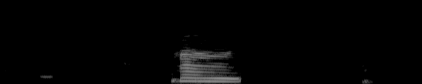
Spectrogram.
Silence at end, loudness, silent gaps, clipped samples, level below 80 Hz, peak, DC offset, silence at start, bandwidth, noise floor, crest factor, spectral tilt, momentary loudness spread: 0.55 s; -36 LUFS; 0.62-0.84 s, 0.96-1.15 s, 1.33-1.61 s, 2.49-3.34 s, 3.42-3.60 s; under 0.1%; -76 dBFS; -20 dBFS; under 0.1%; 0.45 s; 6.6 kHz; under -90 dBFS; 22 dB; -7.5 dB/octave; 11 LU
